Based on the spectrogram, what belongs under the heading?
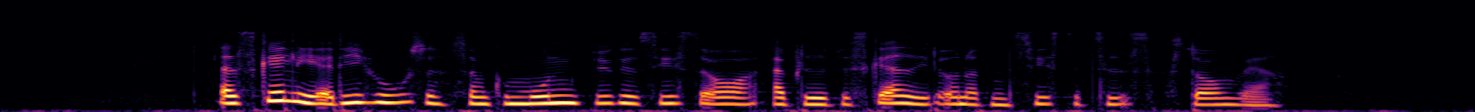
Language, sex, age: Danish, female, 22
